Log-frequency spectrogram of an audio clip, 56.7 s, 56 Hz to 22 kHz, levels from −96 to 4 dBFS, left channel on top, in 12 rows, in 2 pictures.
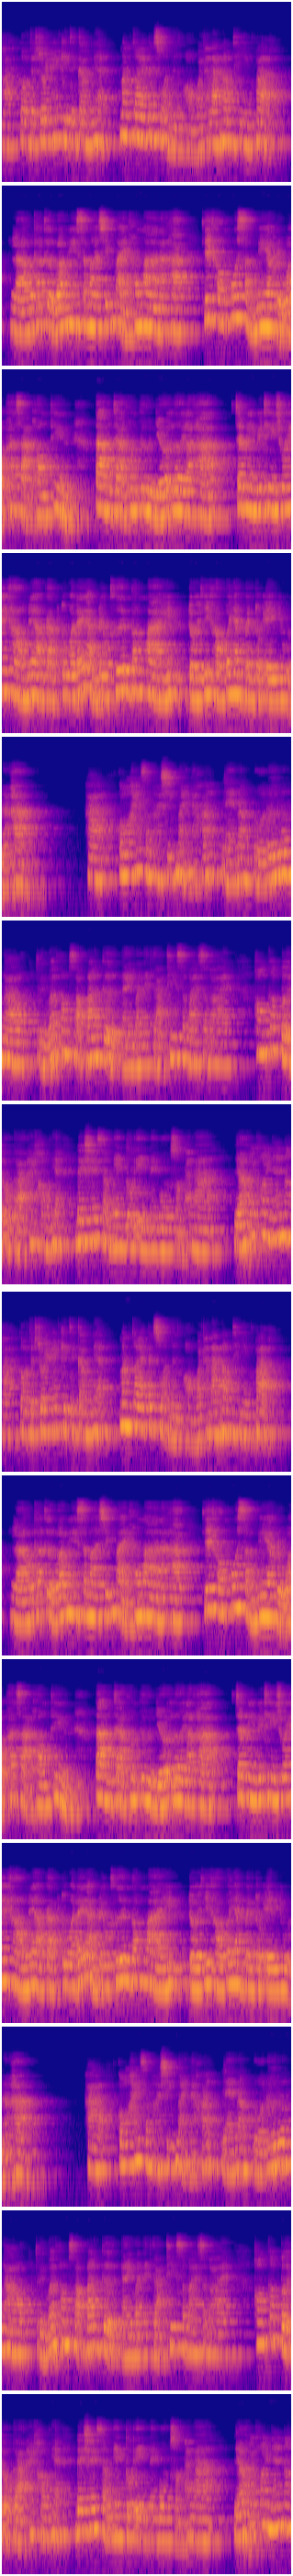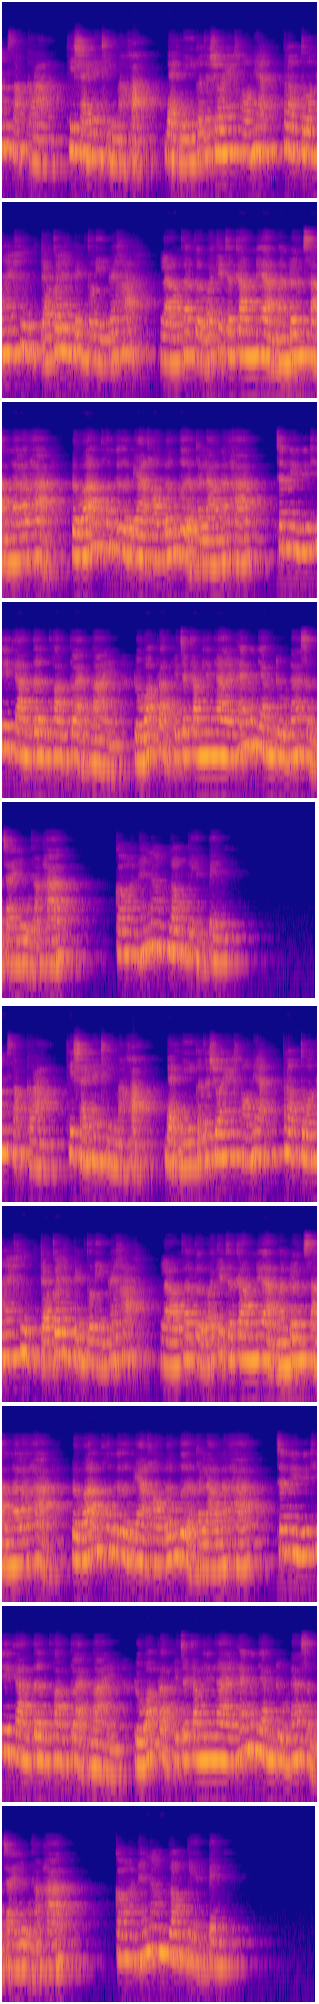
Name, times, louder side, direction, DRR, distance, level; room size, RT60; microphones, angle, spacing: voice 1, 0.0-1.6 1.9-4.4 20.3-20.6 20.8-27.3 27.7-31.8 32.1-35.1 35.5-37.0 37.3-39.8 53.7-55.4, equal, 55° right, -6 dB, 1.2 m, -30 dB
voice 2, 4.9-12.9 13.3-19.3 32.2-32.4 40.2-46.2 46.7-49.0 49.2-52.9, equal, 25° left, -6 dB, 0.9 m, -27 dB
4.4 x 3.4 x 2.4 m, 0.97 s
head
